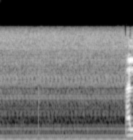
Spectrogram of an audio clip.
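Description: Steady electrical mains hum in the microphone and sound system, with a faint click about half a second in.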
